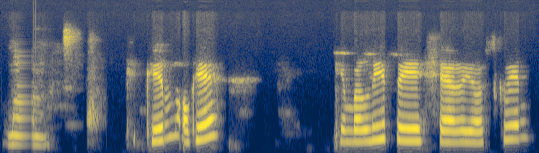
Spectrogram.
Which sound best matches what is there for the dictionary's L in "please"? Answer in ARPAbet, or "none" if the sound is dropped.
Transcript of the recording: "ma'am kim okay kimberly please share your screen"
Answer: none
